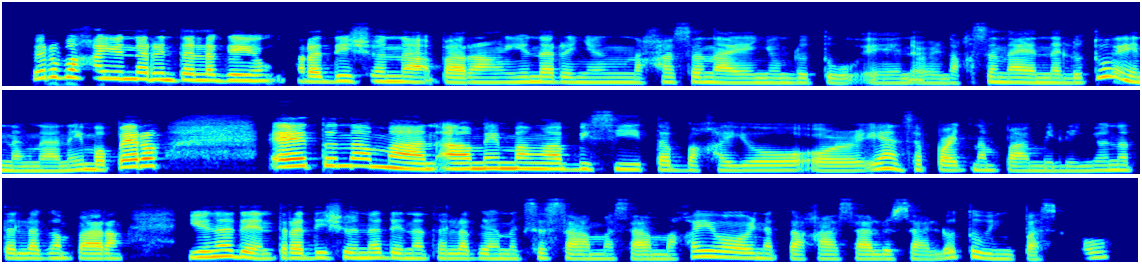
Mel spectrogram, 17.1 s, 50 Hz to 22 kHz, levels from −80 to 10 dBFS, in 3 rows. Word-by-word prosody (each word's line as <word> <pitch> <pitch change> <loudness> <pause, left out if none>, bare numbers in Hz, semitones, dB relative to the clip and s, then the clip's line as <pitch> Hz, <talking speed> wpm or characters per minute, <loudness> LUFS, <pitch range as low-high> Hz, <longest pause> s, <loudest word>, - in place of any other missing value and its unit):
Pero 390 +3 +1
baka 365 -2 +4
'yon 325 -1 +2
na 305 - +4
rin 290 -2 +2
talaga 260 -2 +1
'yong 250 +1 -1
tradisyon 220 +1 -1
na 200 -2 +2
parang 190 0 -1
'yon 200 +2 -4
na 200 - 0
rin 190 -1 -6
'yong 190 0 -8
nakasanayan 185 -2 -4
n'yong 175 0 -9
lutuin 165 -1 -11
or - - -9
nakasanayan 190 +2 -5
na 180 -1 -6
lutuin 245 - -2
ng 175 - -7
nanay 175 +3 -4
mo. 205 - +1
Pero 335 +4 +9 0.5
ito 360 +3 +9
naman, 285 -10 +5
ah, 245 0 +8
may 255 +1 +3
mga 245 -2 +3
bisita 220 -2 -6
ba 195 - -6
kayo 190 0 -7 0.2
or 175 -2 -3
'yan, 250 +3 0
sa 210 +1 -9
part 195 -1 -1
ng 190 0 -8
family 175 -1 -7
niyo 190 +2 -9
na 195 0 -6
talagang 195 0 -4
parang 185 -1 +1 0.3
'yon 230 +1 +2
na 265 - +4
din, 205 -5 +2
tradisyon 205 +1 -2
na - - -4
din 195 -2 -5
na 185 - -11
talagang 185 -1 -6
nagsasama-sama 175 -2 -6
kayo 240 -3 -1
or 200 - -1
nagkakasalo-salo 170 0 -6
tuwing 185 -8 -6
Pasko? 195 +8 -10
195 Hz, 200 wpm, -22 LUFS, 180-235 Hz, 0.5 s, Pero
